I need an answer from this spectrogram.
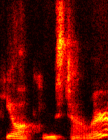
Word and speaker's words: Joachimsthaler: to be uh joined this week by jockenstaller i hope i'm pronouncing that properly you do my parents are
